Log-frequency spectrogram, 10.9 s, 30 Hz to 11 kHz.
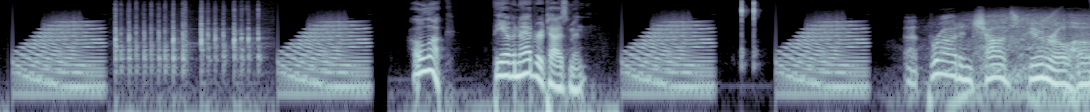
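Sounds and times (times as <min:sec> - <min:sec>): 
computer keyboard typing: 0:01.1 - 0:02.8, 0:07.4 - 0:07.7
speech: 0:04.1 - 0:05.9, 0:09.6 - 0:10.8.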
